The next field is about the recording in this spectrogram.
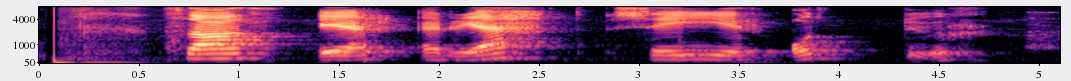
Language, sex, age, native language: Icelandic, male, 6, Icelandic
